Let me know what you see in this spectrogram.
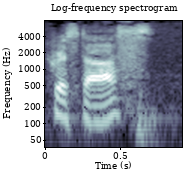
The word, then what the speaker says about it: Christos: Pronounced a little bit different, Christos.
